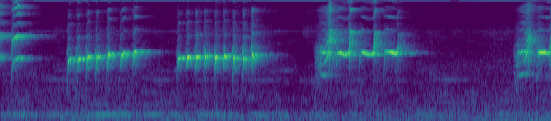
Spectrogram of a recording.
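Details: Four strong trilled bursts from a greater green leafbird, clear and metallic, some level and even, others broken into quick stuttering notes, with gaps between phrases.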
